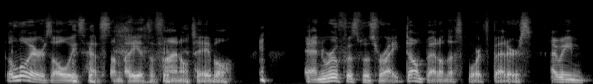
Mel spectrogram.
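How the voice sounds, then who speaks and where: A male podcast co-host with a low, gravelly voice. He talks in a relaxed, deliberate way and teases his guest. His manner stays casual throughout. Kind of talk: casual interview chat.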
